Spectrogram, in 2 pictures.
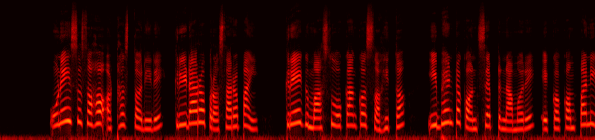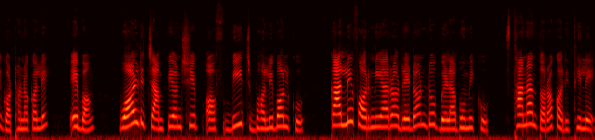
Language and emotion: Odia, neutral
